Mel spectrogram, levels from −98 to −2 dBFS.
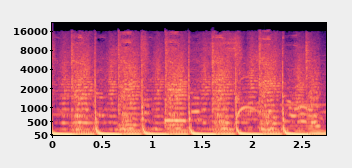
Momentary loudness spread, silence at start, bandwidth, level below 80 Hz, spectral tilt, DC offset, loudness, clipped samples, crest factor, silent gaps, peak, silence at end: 1 LU; 0 s; 17 kHz; -12 dBFS; -4 dB/octave; under 0.1%; -13 LUFS; under 0.1%; 10 dB; none; 0 dBFS; 0 s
